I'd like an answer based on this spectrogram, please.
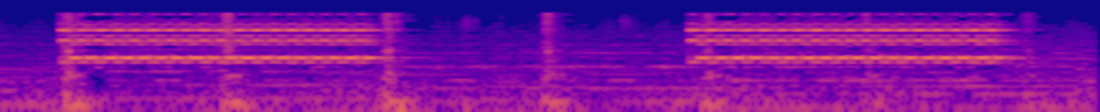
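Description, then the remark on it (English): A telephone rings loudly, two long electronic trills separated by a short pause of quieter background with a few faint clicks. No one speaks. “As the clock ticked towards Thursday's deadlines, my phone rang.”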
